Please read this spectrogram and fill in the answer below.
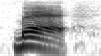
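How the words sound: Said in a British accent with fewer syllables. "영국에서는 이거"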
